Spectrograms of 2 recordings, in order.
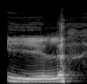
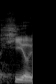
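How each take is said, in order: First: The word begins with a vowel, no h. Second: The word begins with an h sound. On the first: The speaker calls it right. "you'd go eel" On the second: The speaker calls it wrong. "you wouldn't go heel"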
